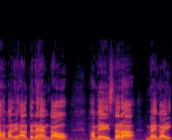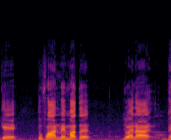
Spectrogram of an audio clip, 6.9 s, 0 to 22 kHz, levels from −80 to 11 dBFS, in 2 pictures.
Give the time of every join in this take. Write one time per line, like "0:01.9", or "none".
none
